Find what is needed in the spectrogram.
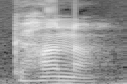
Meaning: Ghana (a country in West Africa)
- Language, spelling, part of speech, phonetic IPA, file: Czech, Ghana, proper noun, [ˈɡɦana], Cs-Ghana.ogg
